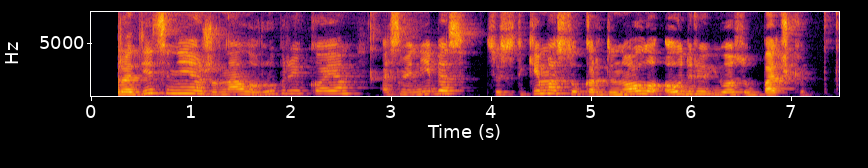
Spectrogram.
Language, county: Lithuanian, Vilnius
